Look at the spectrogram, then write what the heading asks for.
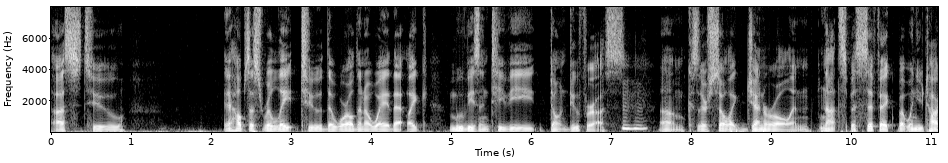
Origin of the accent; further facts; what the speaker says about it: Illinois, United States; now in Los Angeles, United States; I'm from Illinois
